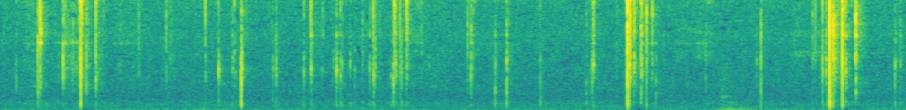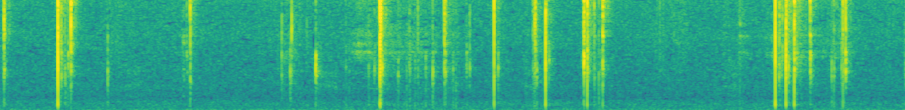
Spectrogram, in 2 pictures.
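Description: Fingernails scratch and flick the plastic pin bristles and vented ribs of a black plastic vent hairbrush held upright. About thirty quiet, uneven, sharp clicks and ticks come through, dry and bright with almost no low end and no ring, separated by faint scratchy rustling.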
